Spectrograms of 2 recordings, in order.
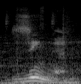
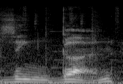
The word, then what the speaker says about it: zingen: You want to say it zing-un. Zingen. Hear that? It's not zing-gun.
